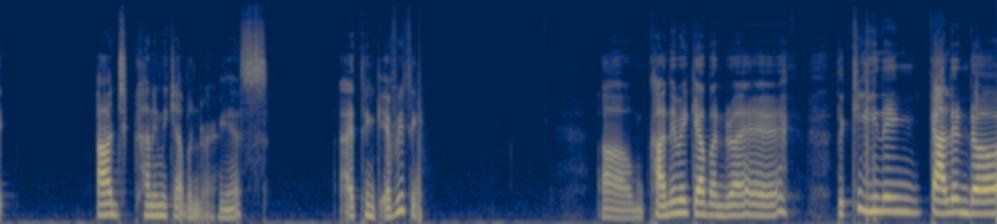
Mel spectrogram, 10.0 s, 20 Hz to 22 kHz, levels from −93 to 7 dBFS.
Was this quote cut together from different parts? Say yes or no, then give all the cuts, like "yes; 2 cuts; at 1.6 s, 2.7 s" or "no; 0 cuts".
no; 0 cuts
